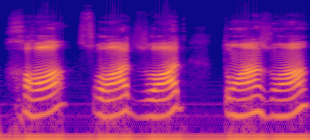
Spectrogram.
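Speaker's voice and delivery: خا, صاد, ضاد, طوا, ظا said full-mouthed and heavy, each one clipped off; heavy letters. Shown as a demonstration. Teacher shows pupils the always-heavy letters, bold. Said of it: "وہ ہمیشہ bold ہوتے ہیں".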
